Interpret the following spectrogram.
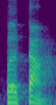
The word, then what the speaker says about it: petang: So open your mouth for the word ng at the end of the words.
